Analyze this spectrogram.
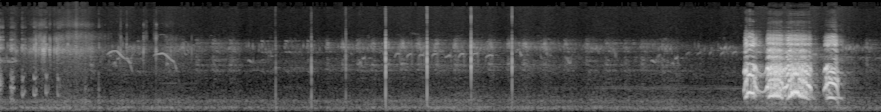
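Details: Aseel rooster giving one hoarse, broken crow near the end, several loud bursts packed into about a second, after a stretch of faint chirps, sharp clicks and low background hum.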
